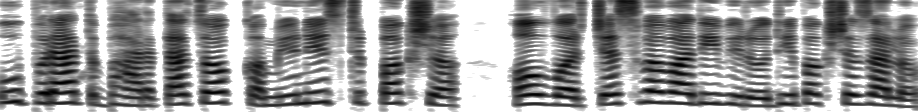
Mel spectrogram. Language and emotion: Goan Konkani, neutral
